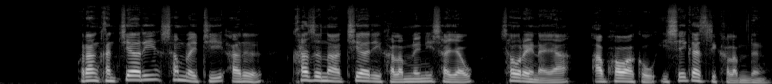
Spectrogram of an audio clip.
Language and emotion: Bodo, disgusted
